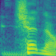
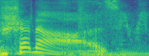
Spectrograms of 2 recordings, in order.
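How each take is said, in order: First: The name ends without a z sound. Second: The name ends with a z sound. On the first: The speaker calls it right. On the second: The speaker calls it wrong.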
